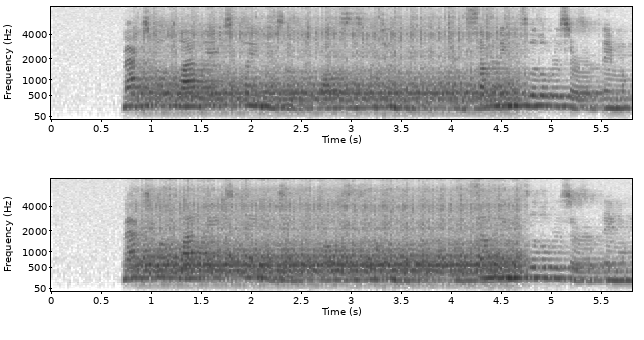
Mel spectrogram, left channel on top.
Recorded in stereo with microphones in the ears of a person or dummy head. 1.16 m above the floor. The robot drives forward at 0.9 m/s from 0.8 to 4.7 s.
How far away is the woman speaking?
About 9 m.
